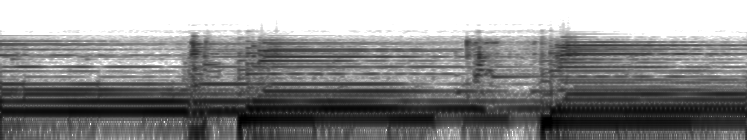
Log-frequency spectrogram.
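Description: Opening of a film's theme song: thick, distorted electric tones heavy with chorus-like effects hold sustained chords, with sharp chord changes near the first second and again late, and no voices.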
